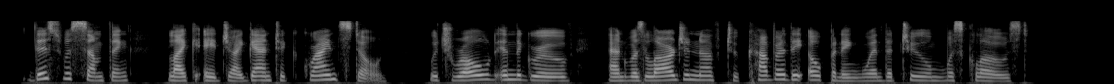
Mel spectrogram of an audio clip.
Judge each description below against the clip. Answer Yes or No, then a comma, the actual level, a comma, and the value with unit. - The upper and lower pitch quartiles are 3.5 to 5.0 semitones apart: No, average, 2.9 semitones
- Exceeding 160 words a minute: No, slow, 135 wpm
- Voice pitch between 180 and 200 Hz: Yes, medium, 185 Hz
